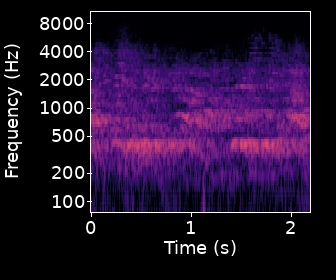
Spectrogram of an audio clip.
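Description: A large crowd shouts and roars continuously, a dense wall of raised voices filling the space at steady loudness, with no single speaker standing out.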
